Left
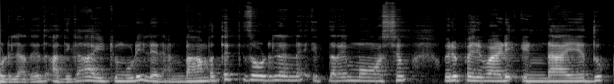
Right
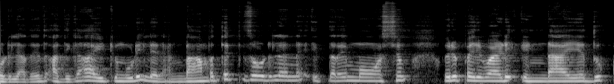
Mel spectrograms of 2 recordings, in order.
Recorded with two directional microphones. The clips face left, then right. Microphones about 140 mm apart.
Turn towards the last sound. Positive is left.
turn(degrees=-25)  # may be behind; listen again after turning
